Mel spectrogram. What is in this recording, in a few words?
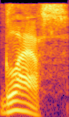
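"glass", English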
